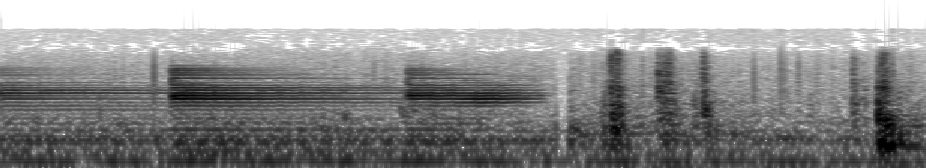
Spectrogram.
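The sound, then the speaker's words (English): Two resonant clock chimes ring out one after another, each humming and fading, followed by a few sharp clicks and knocks like a door latch and door being opened, as a man drenched by a downpour quietly lets himself into a house. “Drenched to the skin by an unseasonable downpour, he quietly lets himself into the house as the clock strikes.”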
